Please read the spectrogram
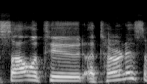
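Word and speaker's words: Solitude Aeternus: Solitude Eternus. Am I saying that right? It was on Roadrunner Records. – Yes. Mm-hmm.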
